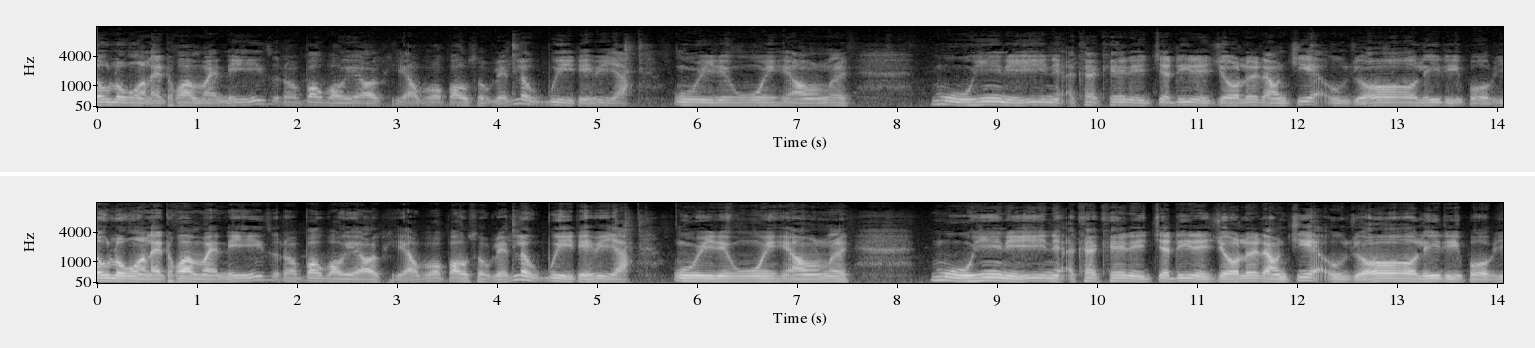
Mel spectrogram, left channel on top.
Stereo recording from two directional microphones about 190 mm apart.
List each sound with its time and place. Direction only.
0.0 s speech: 45° right (ahead or behind)
8.6 s speech: 40° right (ahead or behind)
